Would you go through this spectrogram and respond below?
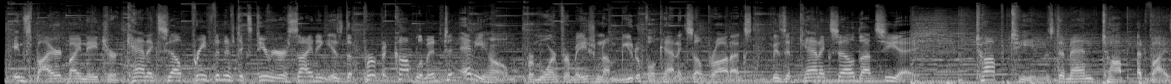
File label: Commercial Demo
